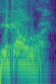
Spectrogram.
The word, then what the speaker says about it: McElroy: It's McElroy.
